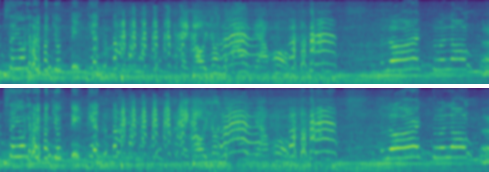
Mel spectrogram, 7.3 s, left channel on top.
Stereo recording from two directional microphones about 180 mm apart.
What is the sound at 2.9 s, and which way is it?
Speech, 70° left (ahead or behind).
